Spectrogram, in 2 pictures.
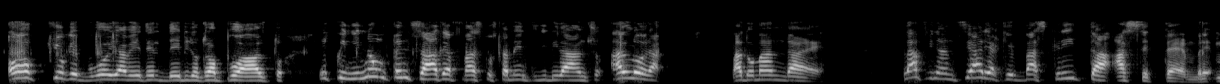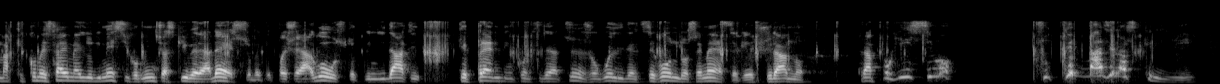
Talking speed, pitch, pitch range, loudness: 160 wpm, 220 Hz, 180-300 Hz, -22 LUFS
